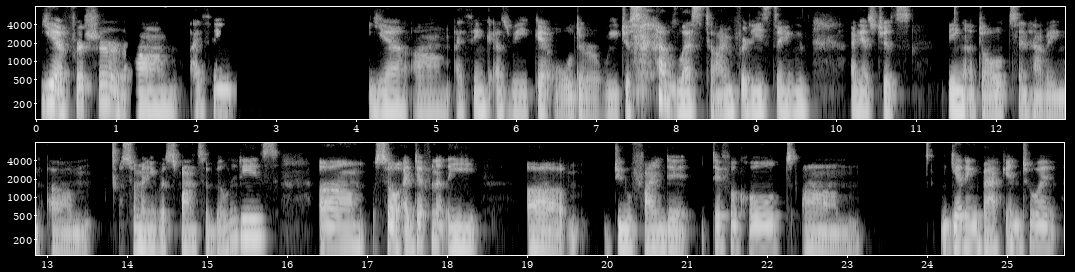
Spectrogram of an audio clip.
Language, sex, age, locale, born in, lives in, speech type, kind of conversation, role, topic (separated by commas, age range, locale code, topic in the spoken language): English, female, 25-29, en-US, United States, United States, conversation, unstructured, none, Which childhood hobbies would you revive today, and why?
